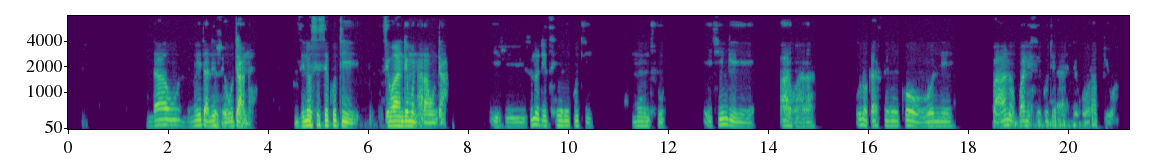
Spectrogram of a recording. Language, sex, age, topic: Ndau, male, 36-49, health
